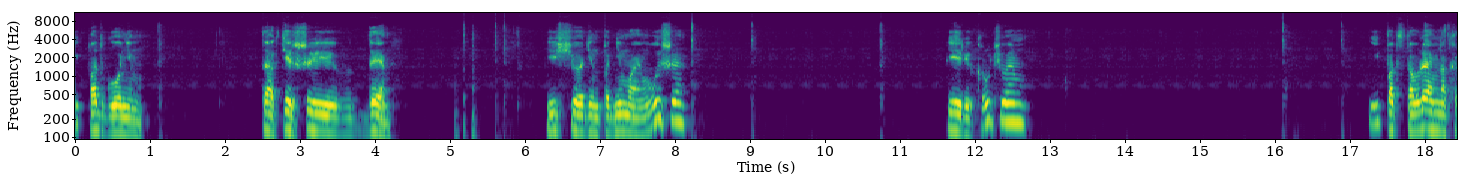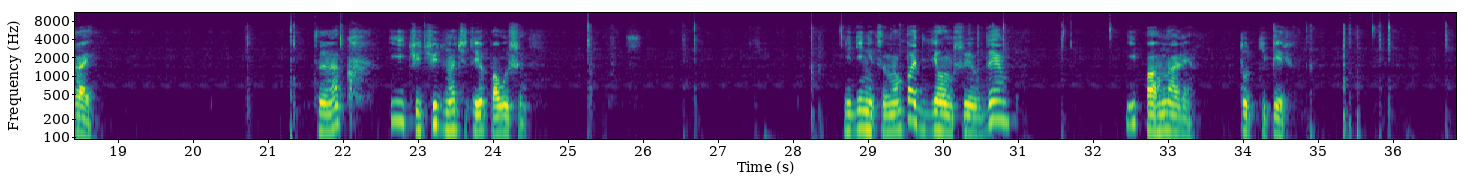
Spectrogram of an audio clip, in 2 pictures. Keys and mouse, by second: 5.2 shift+d, 6.5 click, 6.8-8.4 drag, 9.3-10.9 drag, 11.8 click, 12.0-16.4 drag, 17.1-18.2 drag, 18.5-20.9 middle drag, 21.5 click, 21.5 right click, 23.3-25.4 drag, 28.3 KP_1, 30.3 shift+d, 31.8-34.6 drag, 35.4 shift+d.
